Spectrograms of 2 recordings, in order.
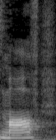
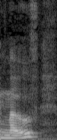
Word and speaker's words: mauve: I think the word is mauve. I think some people pronounce this mauve, but it's technically mauve.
